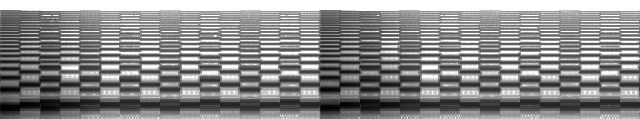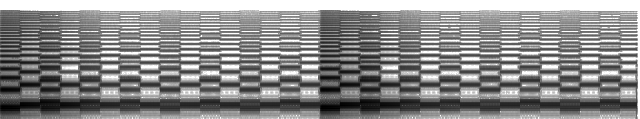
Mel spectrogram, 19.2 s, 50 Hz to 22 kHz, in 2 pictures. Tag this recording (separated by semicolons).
cell; mojomills; alarm; ring-tone; arp4; phone; ringtone; cell-phone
